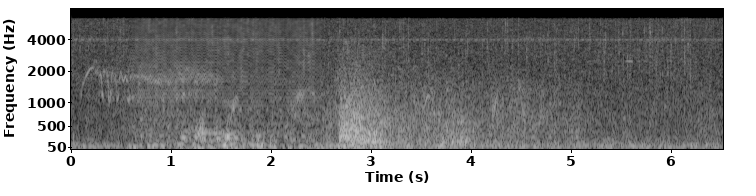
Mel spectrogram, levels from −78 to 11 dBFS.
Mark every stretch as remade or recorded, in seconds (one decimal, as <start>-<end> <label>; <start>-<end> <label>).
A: 0.0-0.6 recorded; 0.6-2.5 remade; 2.5-6.5 recorded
